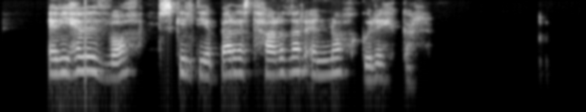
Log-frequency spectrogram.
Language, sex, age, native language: Icelandic, female, 30-39, Icelandic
